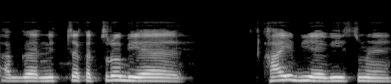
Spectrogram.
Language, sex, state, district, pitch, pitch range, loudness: Rajasthani, male, Rajasthan, Churu, 165 Hz, 160-175 Hz, -14 LUFS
